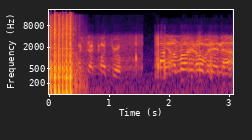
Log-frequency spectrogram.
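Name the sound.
police gunfire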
